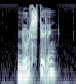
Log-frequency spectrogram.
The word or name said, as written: nulstilling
